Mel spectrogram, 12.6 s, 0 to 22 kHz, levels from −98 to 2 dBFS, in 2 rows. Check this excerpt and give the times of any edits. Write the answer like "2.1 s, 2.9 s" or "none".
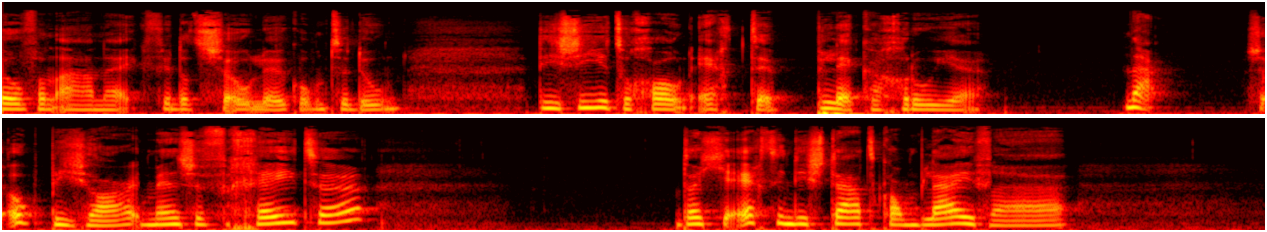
7.0 s, 11.2 s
